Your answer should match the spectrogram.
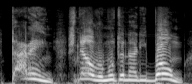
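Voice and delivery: high, loud urgent yell; shout. A narrator's reading. Dwarf directs the others to the tree, shouting. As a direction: yell directions to your friends over danger. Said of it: "schreeuwde hij tegen de anderen".

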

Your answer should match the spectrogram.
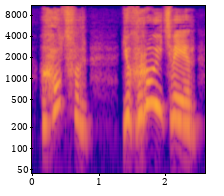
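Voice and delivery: loud, high alarmed shout. A narrator's reading. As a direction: yell the curse in alarm. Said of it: "schreeuwde Wankel".

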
